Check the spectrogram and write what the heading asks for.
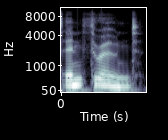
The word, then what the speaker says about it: enthroned: inhabitants of Heaven as enthroned the accent here falls on the first syllable of the word 12 yet some there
